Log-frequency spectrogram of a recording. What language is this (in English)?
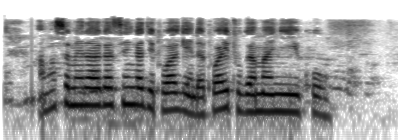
Ganda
